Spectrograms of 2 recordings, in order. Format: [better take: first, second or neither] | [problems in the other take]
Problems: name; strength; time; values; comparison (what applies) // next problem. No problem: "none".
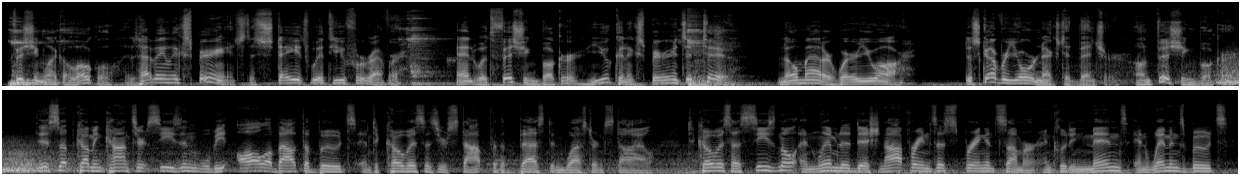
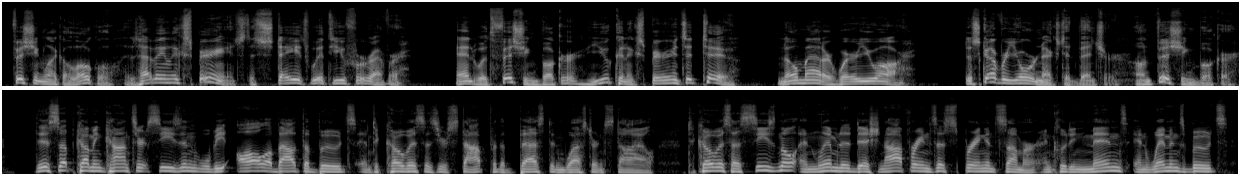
second | rain or running water; loud; throughout; 7 dB below the speech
